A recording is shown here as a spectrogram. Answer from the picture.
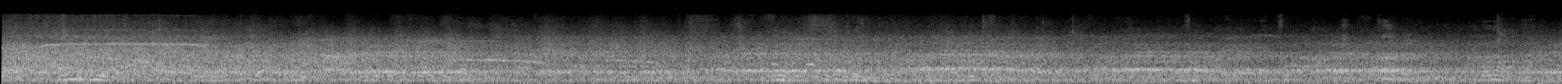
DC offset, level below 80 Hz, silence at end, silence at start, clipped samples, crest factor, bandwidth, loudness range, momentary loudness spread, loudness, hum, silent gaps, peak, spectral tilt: under 0.1%; -38 dBFS; 0 s; 0 s; under 0.1%; 16 dB; 11.5 kHz; 4 LU; 5 LU; -19 LUFS; none; none; -4 dBFS; -5.5 dB/octave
